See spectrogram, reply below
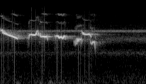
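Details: Short burst from a white-rumped shama said to have a proper voice: a falling clear whistle followed by a few quick warbled notes, then quiet with a faint steady high hum.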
